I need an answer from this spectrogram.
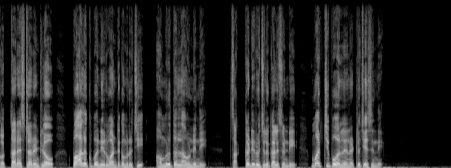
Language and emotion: Telugu, happy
